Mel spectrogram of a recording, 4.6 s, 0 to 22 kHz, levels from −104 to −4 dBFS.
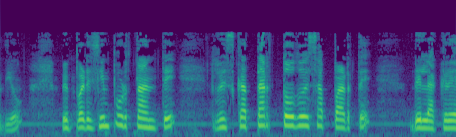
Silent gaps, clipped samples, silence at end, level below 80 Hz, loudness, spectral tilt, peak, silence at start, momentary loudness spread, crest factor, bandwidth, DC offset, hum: none; under 0.1%; 0 s; -68 dBFS; -29 LUFS; -5 dB/octave; -12 dBFS; 0 s; 14 LU; 18 dB; 9.4 kHz; under 0.1%; none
